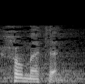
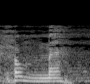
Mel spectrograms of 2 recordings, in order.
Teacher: وقد يشدد الميم فيقال حمة، وهذا قليل · Shown in: second take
